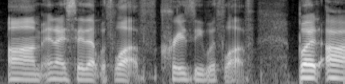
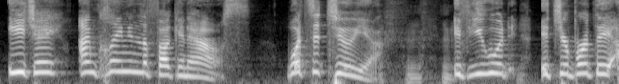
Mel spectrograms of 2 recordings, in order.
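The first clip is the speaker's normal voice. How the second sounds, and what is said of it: Impression of her mother, angry. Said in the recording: “doing an impression of my mom for my dad”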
